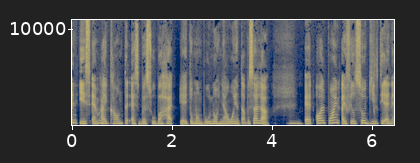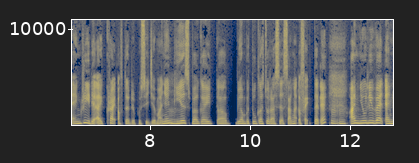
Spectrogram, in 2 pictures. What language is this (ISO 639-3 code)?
msa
